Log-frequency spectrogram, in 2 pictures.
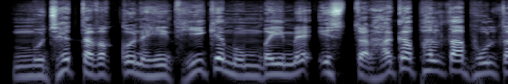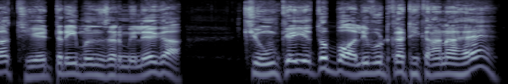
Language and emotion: Urdu, surprised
